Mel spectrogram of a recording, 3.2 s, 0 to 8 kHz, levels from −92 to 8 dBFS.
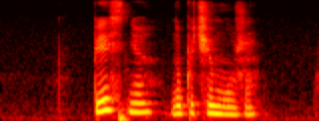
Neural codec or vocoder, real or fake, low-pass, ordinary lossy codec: none; real; none; none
